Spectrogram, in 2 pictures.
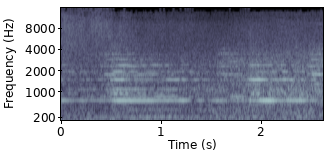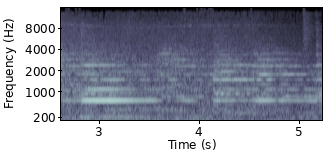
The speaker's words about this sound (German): Auf dem Weg vom Bahnhof zum Zentrum befindet sich die christlich-orthodoxe Dreifaltigkeitskirche der Stadt. Die Glocken läuten zu einer Beerdigung.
